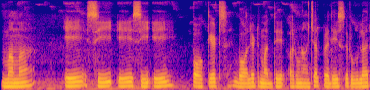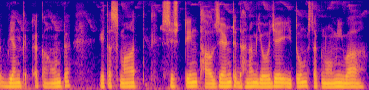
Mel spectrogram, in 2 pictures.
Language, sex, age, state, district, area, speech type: Sanskrit, male, 18-30, Madhya Pradesh, Katni, rural, read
